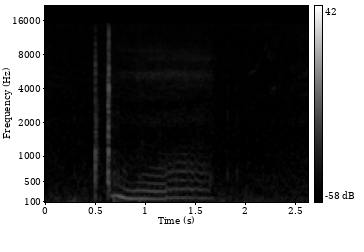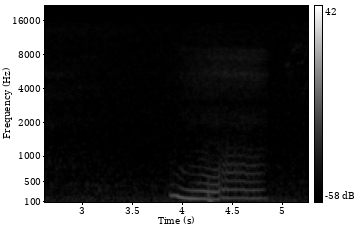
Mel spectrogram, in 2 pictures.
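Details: Cat in deep sleep giving two snores about three seconds apart, each a low buzzy rattle that dips in pitch at the start and then holds steady for roughly a second, with a faint click before the first.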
